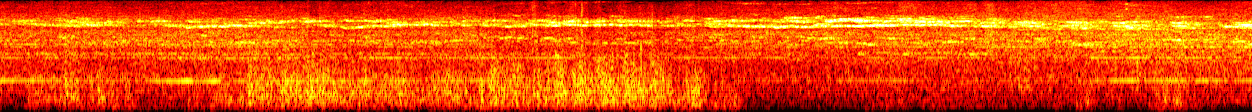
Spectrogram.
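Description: GWR Intercity Express Train running slowly into the platform, with a steady high-pitched squeal over the rumble of its wheels on the rails. The rumble swells from about a second in and eases after three and a half seconds.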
